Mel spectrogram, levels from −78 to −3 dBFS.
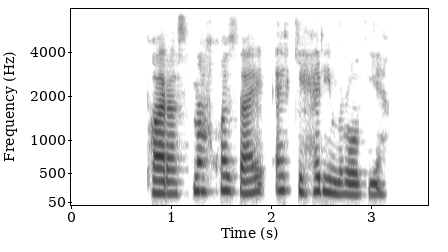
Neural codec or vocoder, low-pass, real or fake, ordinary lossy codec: codec, 44.1 kHz, 7.8 kbps, DAC; 7.2 kHz; fake; AAC, 48 kbps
